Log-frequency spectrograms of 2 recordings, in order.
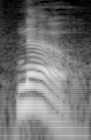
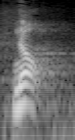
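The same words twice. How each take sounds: First: The vowel glides from one sound into another. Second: The vowel is one steady sound without glide. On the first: The speaker calls it right. "The correct pronunciation is no, oh" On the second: The speaker calls it wrong. "That's a wrong pronunciation again"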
